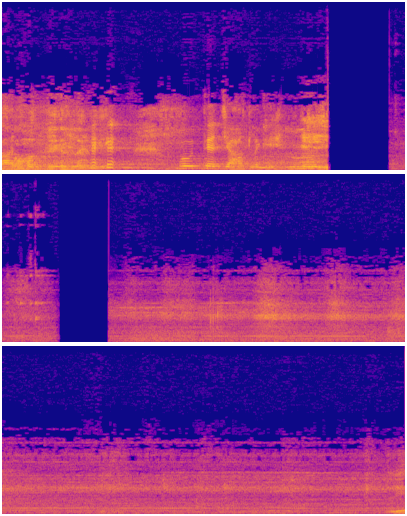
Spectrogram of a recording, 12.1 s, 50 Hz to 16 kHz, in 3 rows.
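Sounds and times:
mechanical drone: 5.1 - 12.0
mid-pitched machine whine: 5.1 - 12.0.

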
